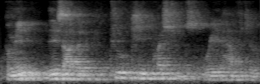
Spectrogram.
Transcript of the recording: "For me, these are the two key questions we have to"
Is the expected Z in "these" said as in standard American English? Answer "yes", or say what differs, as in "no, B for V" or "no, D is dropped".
yes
